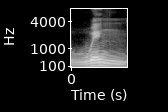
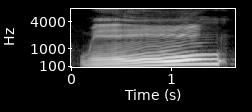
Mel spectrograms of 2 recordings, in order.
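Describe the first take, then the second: First: The sound peaks early and then fades. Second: The sound rises toward the end.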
